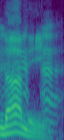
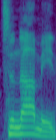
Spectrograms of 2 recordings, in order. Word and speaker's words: tsunami: tsunami. Yeah. Tsunami. That's the way it's supposed Let to be. me hear you pronounced. say it. Say it again. Tsunami. Tsunami. Yeah, there's a T Tsunami. there.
